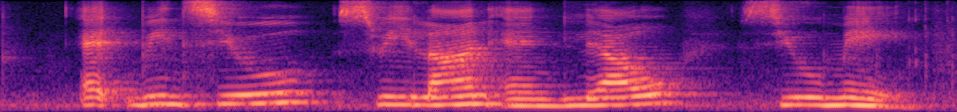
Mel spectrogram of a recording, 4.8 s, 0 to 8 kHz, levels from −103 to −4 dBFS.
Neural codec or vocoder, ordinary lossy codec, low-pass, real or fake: none; none; none; real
